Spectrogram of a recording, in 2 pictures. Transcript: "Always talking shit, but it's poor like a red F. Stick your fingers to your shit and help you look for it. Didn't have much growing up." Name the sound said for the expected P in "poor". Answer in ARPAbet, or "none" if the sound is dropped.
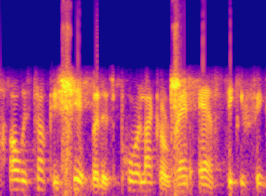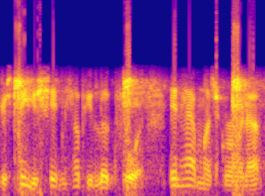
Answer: P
